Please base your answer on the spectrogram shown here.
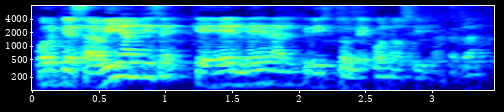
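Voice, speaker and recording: A man preaching at a Bible study, reading scripture slowly and loudly, then explaining it with questions to the group. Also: mid-range voice. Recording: echoey room, mic far off, noisy.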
